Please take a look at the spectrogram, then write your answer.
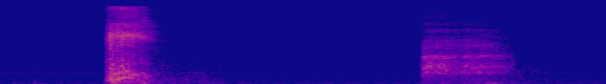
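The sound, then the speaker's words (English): A sharp, breathy gasp, like the intake before a sneeze, then after a pause a softer airy exhale as the sneeze fizzles out. Fairly loud, with no talking. “You ever feel a sneeze coming on and it goes away?”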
